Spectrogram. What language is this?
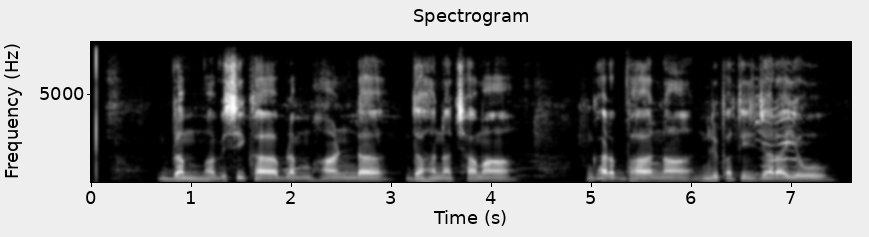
Sanskrit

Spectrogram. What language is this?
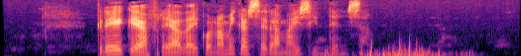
Galician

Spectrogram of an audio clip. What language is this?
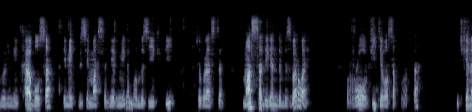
Turkish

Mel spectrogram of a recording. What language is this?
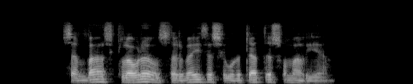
Catalan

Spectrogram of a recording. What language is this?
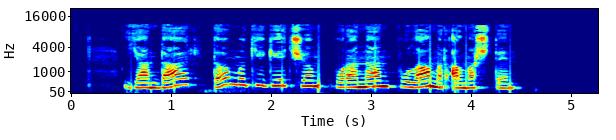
Mari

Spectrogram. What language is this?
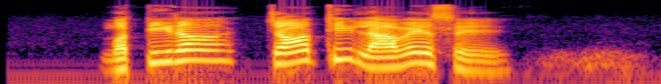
Wadiyara Koli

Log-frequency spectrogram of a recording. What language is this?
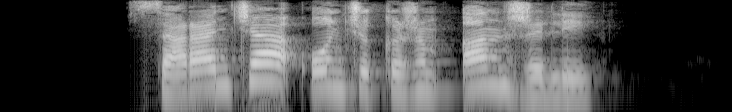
Mari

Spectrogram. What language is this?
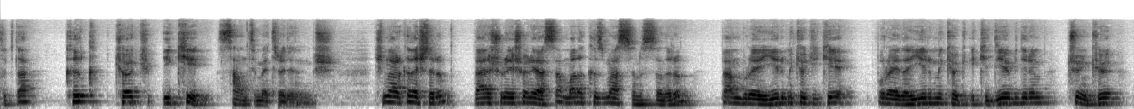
Turkish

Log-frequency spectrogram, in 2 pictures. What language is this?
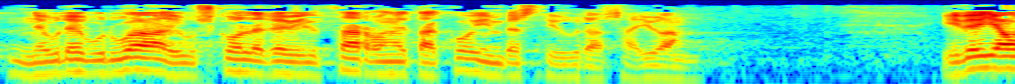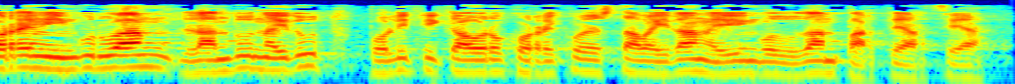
Basque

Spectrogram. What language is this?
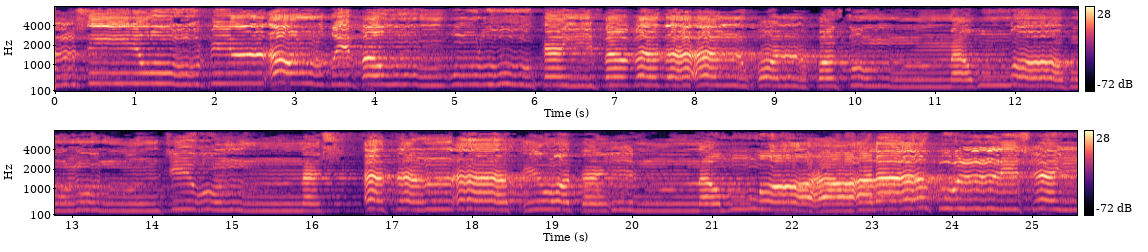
Arabic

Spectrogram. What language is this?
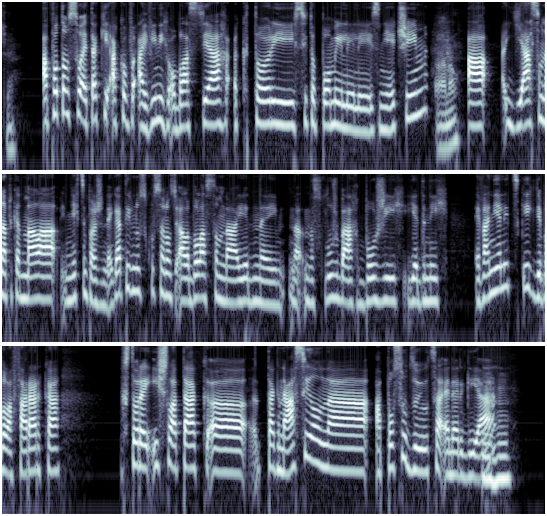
Slovak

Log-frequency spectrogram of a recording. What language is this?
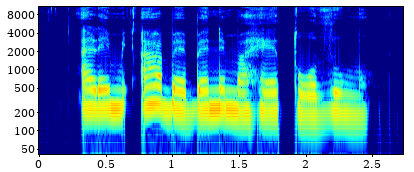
Kikuyu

